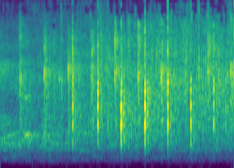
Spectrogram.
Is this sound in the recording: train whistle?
no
